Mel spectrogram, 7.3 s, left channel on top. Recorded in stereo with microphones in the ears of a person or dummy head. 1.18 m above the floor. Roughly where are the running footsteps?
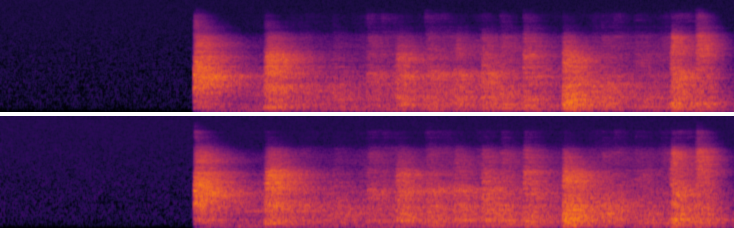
Left.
